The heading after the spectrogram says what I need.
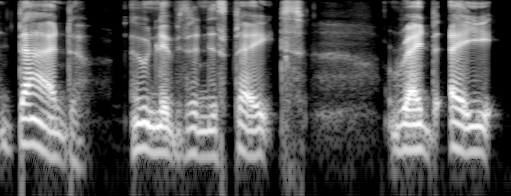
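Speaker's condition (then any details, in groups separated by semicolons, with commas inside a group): Williams syndrome; present since birth, not hereditary, missing genetic material, diagnosed at nearly 50 after Philadelphia conference article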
